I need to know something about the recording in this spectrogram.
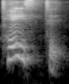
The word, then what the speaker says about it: taste: A가 A 발음 따라하세요. taste, taste.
